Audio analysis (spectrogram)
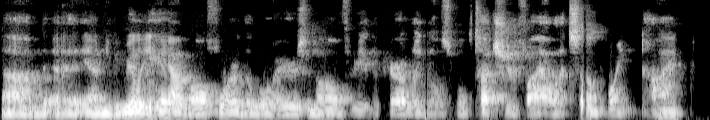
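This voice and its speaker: A man talks at a moderate pace with a fairly low pitch and a dark, mellow tone. His intonation stays fairly even. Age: 70s. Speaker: trial lawyer. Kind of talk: podcast interview. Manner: halting, with many fillers.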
